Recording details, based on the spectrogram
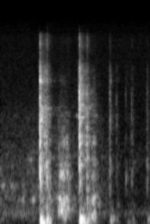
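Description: Two quick bursts of typing on a computer keyboard, a cluster of close clicky keystrokes followed by a few lighter, scattered taps.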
